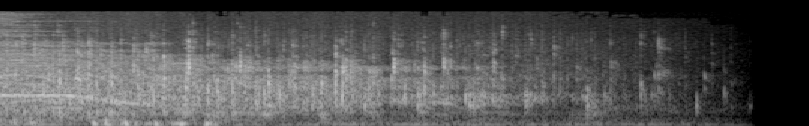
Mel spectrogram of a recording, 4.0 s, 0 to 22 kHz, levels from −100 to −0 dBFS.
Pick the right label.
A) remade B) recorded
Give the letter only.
A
